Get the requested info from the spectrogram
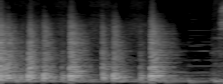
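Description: A rag scrubbing oil wax onto a hollow painted brass trough in a quick run of rough, loud strokes, about three or four a second, that fade out near the end. Background music plays underneath.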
